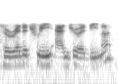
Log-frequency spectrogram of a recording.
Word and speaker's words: hereditary angioedema: I hope I'm pronouncing that correctly. – Yeah, that's correct. It's pronounced exactly that, hereditary angioedema.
